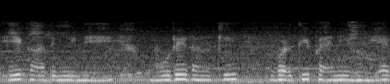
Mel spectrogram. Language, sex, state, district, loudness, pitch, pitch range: Hindi, female, Uttar Pradesh, Lucknow, -17 LUFS, 205 Hz, 200-215 Hz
